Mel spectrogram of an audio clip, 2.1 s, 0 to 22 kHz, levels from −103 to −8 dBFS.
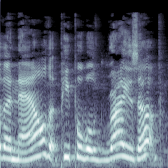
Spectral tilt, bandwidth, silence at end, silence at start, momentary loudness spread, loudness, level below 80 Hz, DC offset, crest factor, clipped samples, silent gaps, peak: -5 dB/octave; 16 kHz; 0.1 s; 0 s; 3 LU; -16 LUFS; -54 dBFS; under 0.1%; 12 dB; under 0.1%; none; -4 dBFS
